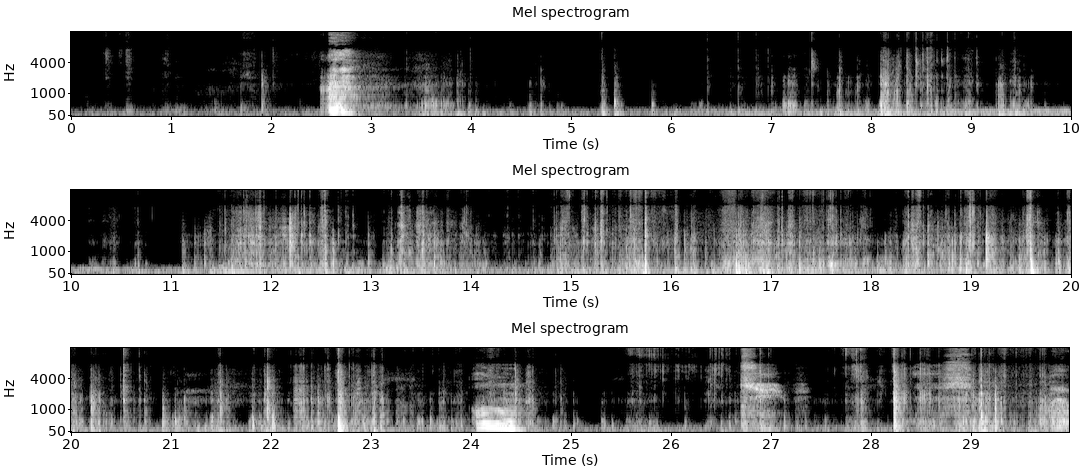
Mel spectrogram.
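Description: Cardboard toy box being opened by hand: cardboard and plastic packaging tearing and crinkling, irregular and busier from about a third of the way in, with a few louder sharp sounds.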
